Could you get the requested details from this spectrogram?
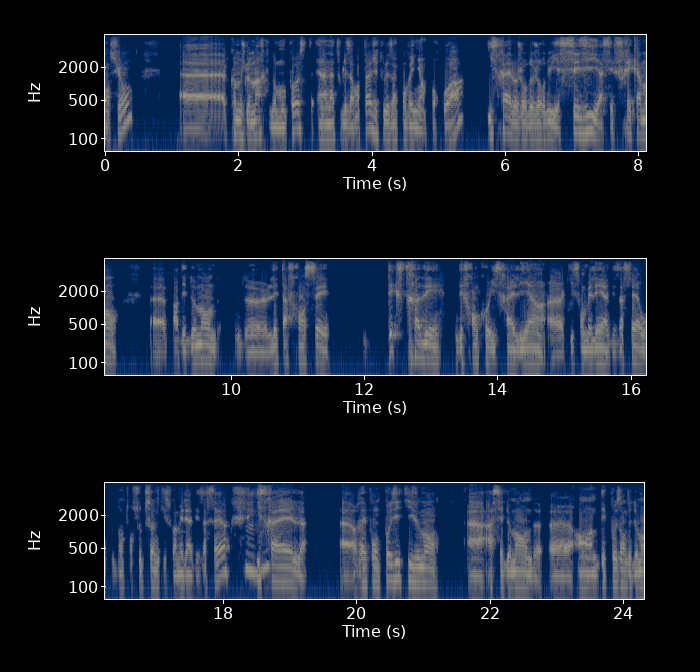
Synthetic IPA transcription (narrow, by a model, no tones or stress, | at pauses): ɑ̃sjɔ̃ | ø̰kɔmʒələmaʁkd̪ɑ̃mɔ̃pɔst̪ɛlɑ̃nat̪ulezavɑ̃t̪aʒet̪ulezɛ̃kɔ̃veɲjɑ̃puʁkwa | isχaɛloʒuʁd̪oʒuʁd̪ɥiɛseziasefχekamɑ̃ | ø̰paʁd̪ed̪əmɑ̃d̪ | d̪əlet̪afχɑ̃sɛ | d̪ɛkst̪χad̪ed̪efχɑ̃kʰoisχaeljɛ̃ø̰kʲisɔ̃melead̪ezafɛʁud̪ɔ̃t̪ɔ̃supsɔnkʲilswamelead̪ezafɛːʁisχaɛl | ø̰ʁepɔ̃pozit̪ivmɑ̃ | aa̰sed̪əmɑ̃d̪øɑ̃d̪epozɑ̃d̪ed̪əmɑ̃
